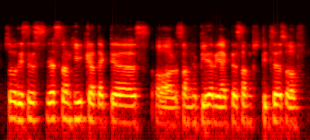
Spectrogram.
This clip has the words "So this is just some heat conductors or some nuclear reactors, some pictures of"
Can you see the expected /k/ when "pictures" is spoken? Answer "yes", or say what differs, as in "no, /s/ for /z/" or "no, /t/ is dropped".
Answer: no, /k/ is dropped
